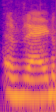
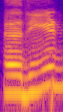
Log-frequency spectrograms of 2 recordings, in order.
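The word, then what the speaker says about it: read: First form में हम इसे रीड बोलते हैं।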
